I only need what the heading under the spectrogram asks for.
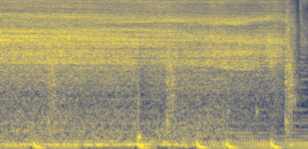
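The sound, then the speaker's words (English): Someone blows steadily into a balloon, a continuous breathy hiss of air, with soft low thumps and puffs recurring throughout. “You've not blown up the balloon yet. No, I'm going to blow it up.”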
